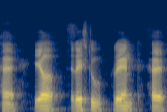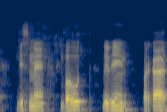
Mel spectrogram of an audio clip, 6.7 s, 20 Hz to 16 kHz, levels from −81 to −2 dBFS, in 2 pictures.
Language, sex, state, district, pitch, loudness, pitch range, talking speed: Hindi, male, Bihar, West Champaran, 115 Hz, -19 LUFS, 110-120 Hz, 70 wpm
